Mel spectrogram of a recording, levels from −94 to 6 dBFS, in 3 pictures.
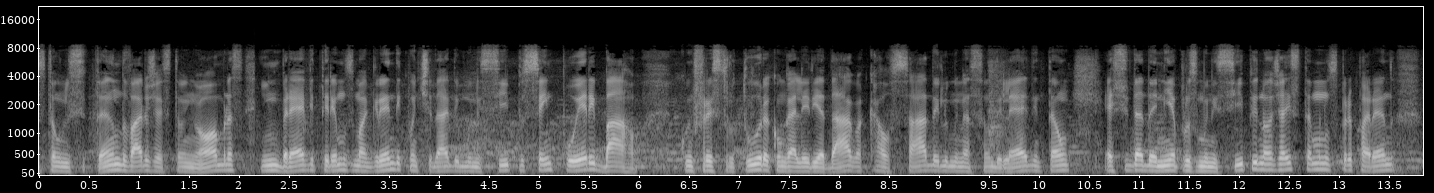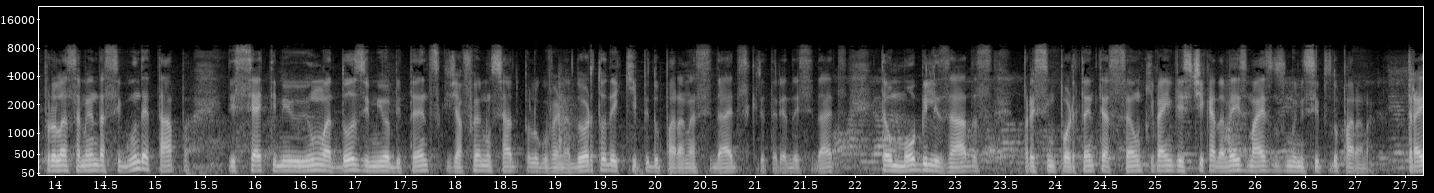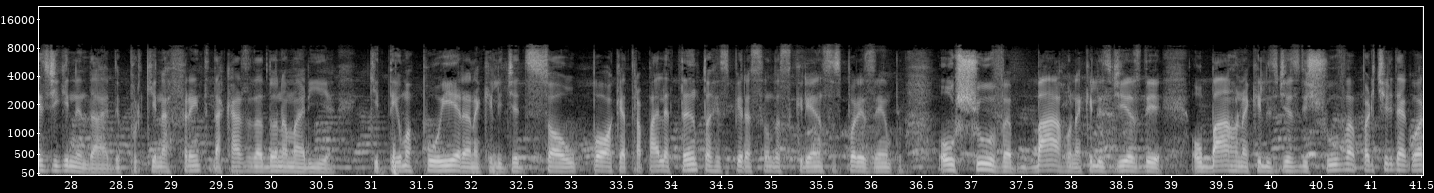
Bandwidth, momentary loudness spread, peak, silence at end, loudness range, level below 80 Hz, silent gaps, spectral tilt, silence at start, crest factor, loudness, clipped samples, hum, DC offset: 9 kHz; 9 LU; -4 dBFS; 0 s; 4 LU; -52 dBFS; none; -5 dB/octave; 0 s; 18 dB; -23 LUFS; under 0.1%; none; under 0.1%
